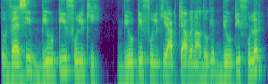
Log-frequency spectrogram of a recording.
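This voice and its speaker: A male teacher giving an exam-prep grammar lesson, coaxing and teasing his students and drawing out English examples slowly. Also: medium pitch, fairly even intonation, creaky, warm tone.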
